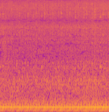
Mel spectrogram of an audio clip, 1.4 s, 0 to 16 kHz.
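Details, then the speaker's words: 2002 Ford Escape after spark plug hole thread repair: steady even idle with a constant low hum, no puffing or ticking; what sounds like blow-by is only normal engine noise, and the blowing has stopped: normal idle. "they almost sounds like it's blowing by it's not that's the engine noises"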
